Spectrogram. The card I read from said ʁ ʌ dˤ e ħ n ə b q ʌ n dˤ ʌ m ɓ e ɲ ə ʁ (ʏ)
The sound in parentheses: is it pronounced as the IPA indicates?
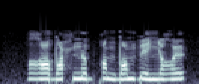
yes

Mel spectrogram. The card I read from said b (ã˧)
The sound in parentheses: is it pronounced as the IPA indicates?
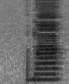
yes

